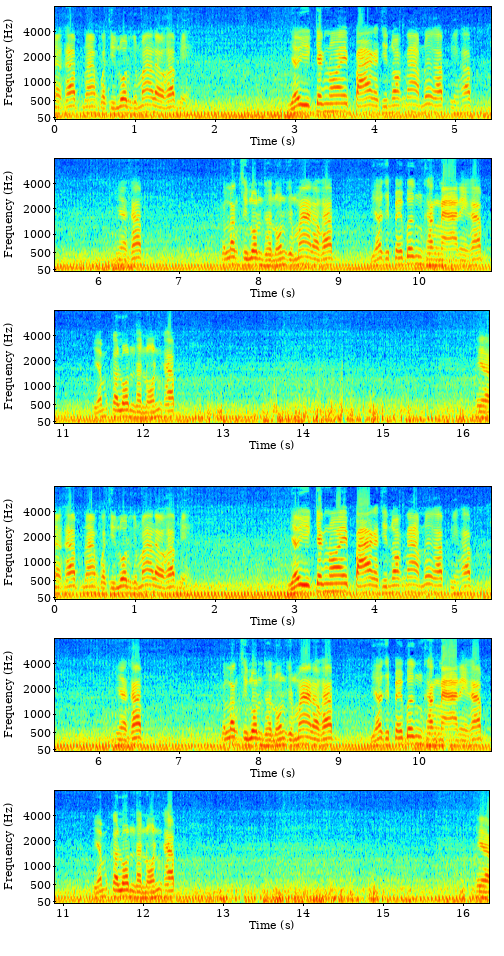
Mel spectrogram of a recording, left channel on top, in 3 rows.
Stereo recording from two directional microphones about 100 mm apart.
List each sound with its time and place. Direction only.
0.0 s speech: centre (ahead or behind)
2.9 s speech: 10° right (ahead or behind)
4.4 s speech: 5° left (ahead or behind)
6.2 s speech: 40° right (ahead or behind)
7.5 s speech: 5° left (ahead or behind); by 12.4 s 15° right (ahead or behind)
